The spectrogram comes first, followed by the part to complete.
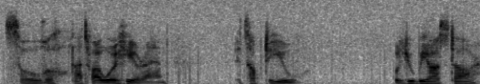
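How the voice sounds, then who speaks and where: A woman's voice: deep voice, normal speed, lightly acted, poor audio. A young woman playing an earnest pleading niece. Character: earnest young woman asking her aunt for help. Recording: old film soundtrack with hiss.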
